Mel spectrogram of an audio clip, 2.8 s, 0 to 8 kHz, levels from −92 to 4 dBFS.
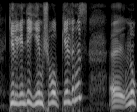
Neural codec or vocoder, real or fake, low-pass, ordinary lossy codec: none; real; 7.2 kHz; Opus, 64 kbps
